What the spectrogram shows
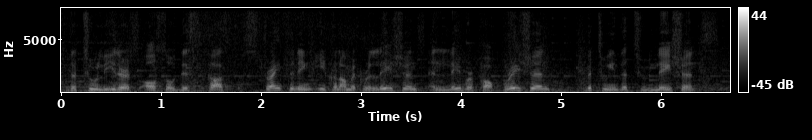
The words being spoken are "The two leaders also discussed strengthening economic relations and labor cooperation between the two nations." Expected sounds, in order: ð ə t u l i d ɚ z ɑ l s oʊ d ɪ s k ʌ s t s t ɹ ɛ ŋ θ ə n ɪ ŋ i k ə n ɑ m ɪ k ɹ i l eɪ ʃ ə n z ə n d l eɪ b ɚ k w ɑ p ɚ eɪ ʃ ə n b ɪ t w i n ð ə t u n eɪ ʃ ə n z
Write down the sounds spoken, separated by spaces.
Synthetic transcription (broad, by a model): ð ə t u l i d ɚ s ɑ l s oʊ d ɪ s k ʌ s t s t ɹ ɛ ŋ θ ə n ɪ ŋ i k ə n ɑ m ɪ k ɹ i l eɪ ʃ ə n s ə n d l eɪ b ɚ k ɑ p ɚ eɪ ʃ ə n b ɪ t w i n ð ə t u n eɪ ʃ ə n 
